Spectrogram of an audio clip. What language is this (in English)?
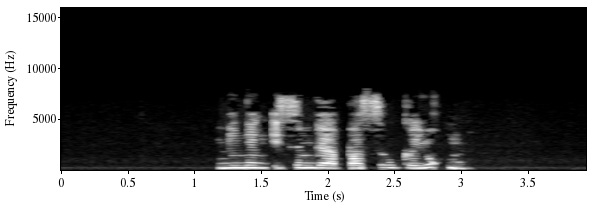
Bashkir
